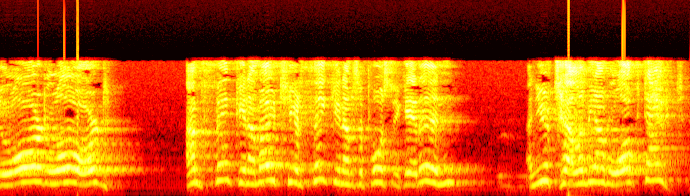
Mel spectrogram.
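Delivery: acted-out calling out, shouting. Acting out people outside the narrow gate calling to the lord: imitating people shouting. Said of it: "outside of the gate shouting".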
